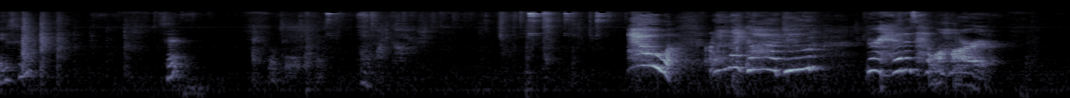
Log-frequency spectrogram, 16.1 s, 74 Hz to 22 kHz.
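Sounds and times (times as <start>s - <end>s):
dogs scrambling on tile floor: 3.9s - 9.2s.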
